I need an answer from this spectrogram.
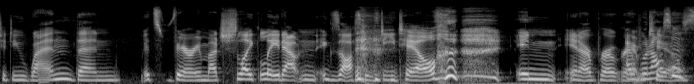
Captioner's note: laughs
